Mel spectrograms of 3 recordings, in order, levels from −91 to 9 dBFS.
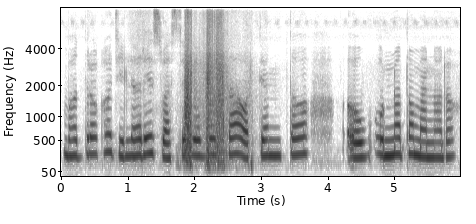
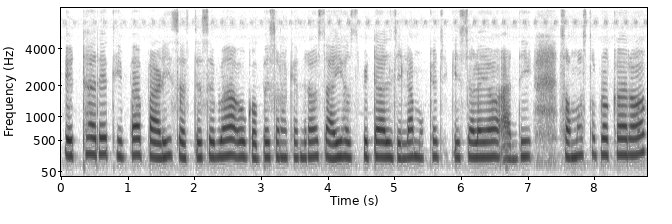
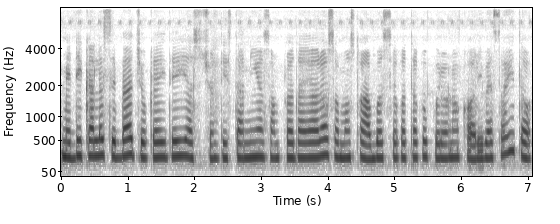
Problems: background sounds at intervals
